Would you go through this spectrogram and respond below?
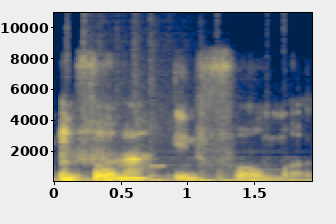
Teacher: The accent falls on the second syllable. There are three syllables.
